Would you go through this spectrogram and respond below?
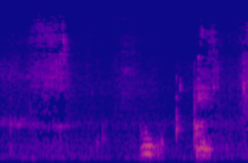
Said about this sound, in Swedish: Jag måste ta en klunk och kolla sig.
